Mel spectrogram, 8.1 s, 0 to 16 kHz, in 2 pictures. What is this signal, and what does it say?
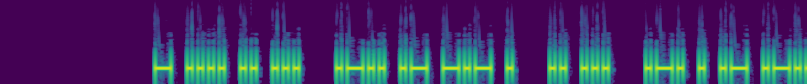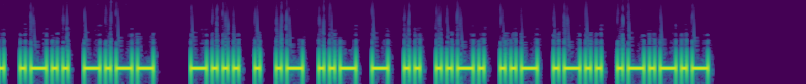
Morse code, heard as a keyed tone, about 44 wpm, 700 Hz. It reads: THIS LAKE IS REALLY BEAUTIFUL.
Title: Sentences from Top 1100 Words 45wpm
